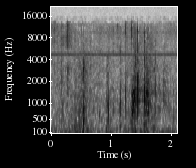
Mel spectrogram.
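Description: Newspaper pages rustling and crinkling faintly as a large broadsheet is handled and its pages turned, with small clusters of crackles about half a second in and again around a second and a half.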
